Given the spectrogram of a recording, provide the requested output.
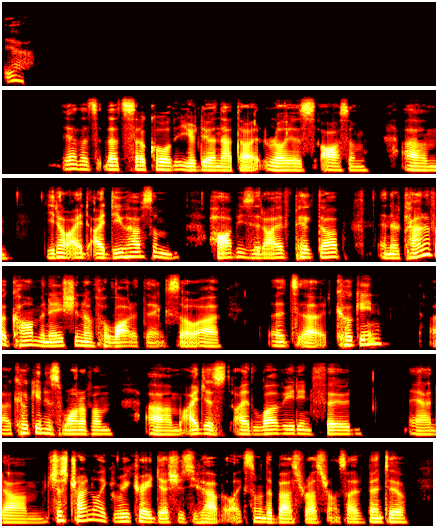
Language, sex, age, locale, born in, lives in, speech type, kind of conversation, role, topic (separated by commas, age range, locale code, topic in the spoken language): English, male, 40-44, en-US, United States, United States, conversation, unstructured, none, What hobby have you picked up recently, and how is it going?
